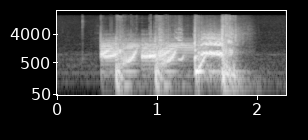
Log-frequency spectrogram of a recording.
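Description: Cartoon sound effects of an animated logo intro, played through a computer's speakers: about four quick sliding-pitch springy sounds in a row, starting about half a second in.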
